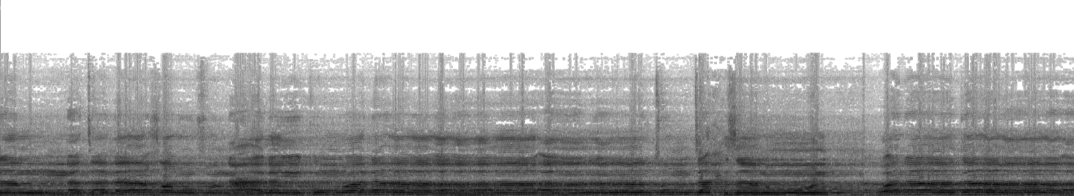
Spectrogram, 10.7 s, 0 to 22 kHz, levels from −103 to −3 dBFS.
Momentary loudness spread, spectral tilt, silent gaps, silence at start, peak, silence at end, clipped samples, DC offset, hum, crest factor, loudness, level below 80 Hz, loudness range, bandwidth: 4 LU; -4 dB/octave; none; 0 s; 0 dBFS; 0 s; under 0.1%; under 0.1%; none; 10 dB; -10 LUFS; -34 dBFS; 1 LU; 14 kHz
